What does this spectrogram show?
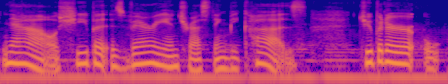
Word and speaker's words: Shiba: Shiba, Shiba, rhymes with Shiva.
